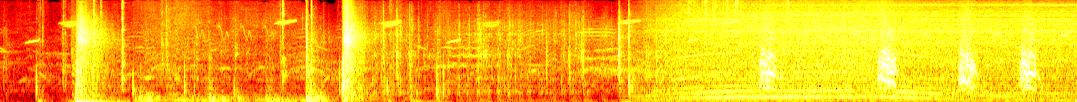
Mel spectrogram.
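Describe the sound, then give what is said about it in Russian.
A dog, Kusachka, barks three times in steady succession over the loud drone of a running vacuum cleaner. The vacuum switches on after a few scattered thumps and clatters and is used to clean up potting soil spilled from a flower pot onto the floor. “Кусачка, ну чего ты разлаялась? Это всего лишь пылесос.”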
